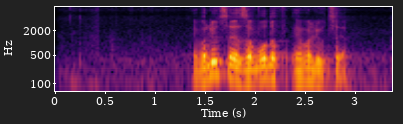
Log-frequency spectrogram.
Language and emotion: Russian, neutral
